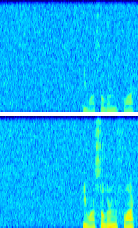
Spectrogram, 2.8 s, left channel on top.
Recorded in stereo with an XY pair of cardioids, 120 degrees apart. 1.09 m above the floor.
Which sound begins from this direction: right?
A man speaking, at 1.7 s.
